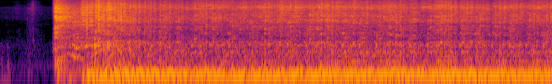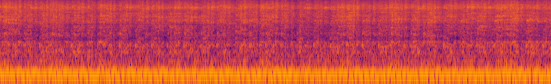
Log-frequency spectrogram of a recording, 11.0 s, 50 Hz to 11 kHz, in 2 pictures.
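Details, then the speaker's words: 1978 Chevy Nova restarted after sitting 21 years, oil found nearly empty: catches right away and settles into a steady, even low-pitched run with no knocks or stumbles; healthy, still making 50 psi oil pressure. "Okay, well, I think that at least tells us that the engine's healthy enough."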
